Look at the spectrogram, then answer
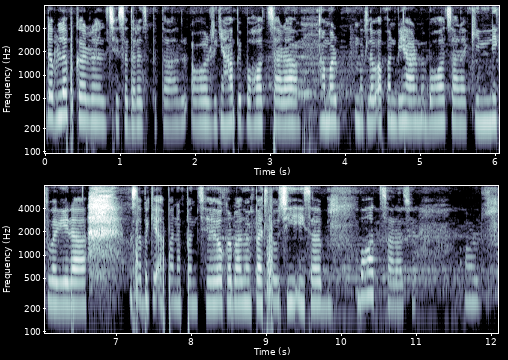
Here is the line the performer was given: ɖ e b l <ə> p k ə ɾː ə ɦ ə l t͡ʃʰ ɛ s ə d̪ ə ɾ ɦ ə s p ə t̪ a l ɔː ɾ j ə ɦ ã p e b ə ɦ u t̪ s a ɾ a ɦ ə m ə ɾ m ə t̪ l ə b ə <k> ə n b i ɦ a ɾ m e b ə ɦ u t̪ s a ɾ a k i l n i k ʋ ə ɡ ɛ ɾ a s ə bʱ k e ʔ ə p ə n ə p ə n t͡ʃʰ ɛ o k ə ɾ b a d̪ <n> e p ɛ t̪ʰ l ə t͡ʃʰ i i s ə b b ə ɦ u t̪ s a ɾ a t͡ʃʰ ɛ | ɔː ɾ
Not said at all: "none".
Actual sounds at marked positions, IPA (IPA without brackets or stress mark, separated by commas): ə, p, m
